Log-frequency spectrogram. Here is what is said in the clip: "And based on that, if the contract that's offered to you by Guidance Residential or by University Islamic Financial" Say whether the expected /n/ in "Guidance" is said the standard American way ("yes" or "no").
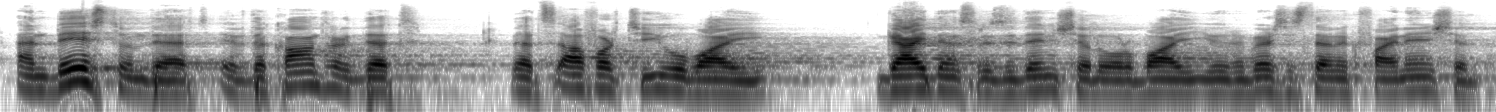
yes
